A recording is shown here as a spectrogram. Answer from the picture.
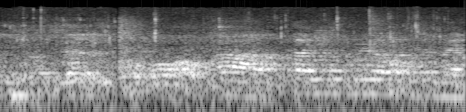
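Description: Faint, indistinct voices of other diners in a small noodle restaurant, with light eating noises: noodles slurped and chopsticks tapping a bowl.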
